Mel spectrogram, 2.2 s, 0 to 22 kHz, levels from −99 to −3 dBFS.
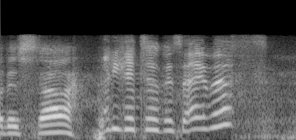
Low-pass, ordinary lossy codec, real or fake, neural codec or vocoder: none; none; fake; codec, 16 kHz, 0.8 kbps, ZipCodec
